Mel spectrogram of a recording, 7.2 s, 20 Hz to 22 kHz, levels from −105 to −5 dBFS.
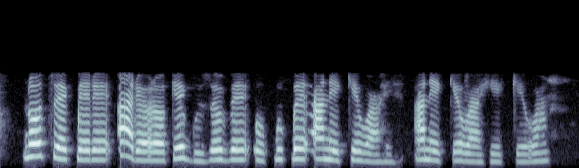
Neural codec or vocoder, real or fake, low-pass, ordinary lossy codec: none; real; 3.6 kHz; none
